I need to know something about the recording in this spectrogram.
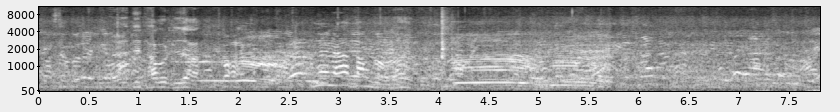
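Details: Cattle market in Kurigram, Bangladesh, selling Sahiwal bull calves, 27 July 2024: several moos rise and fall, including one clear, sustained low moo near the middle, over steady crowd murmur and occasional knocks.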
